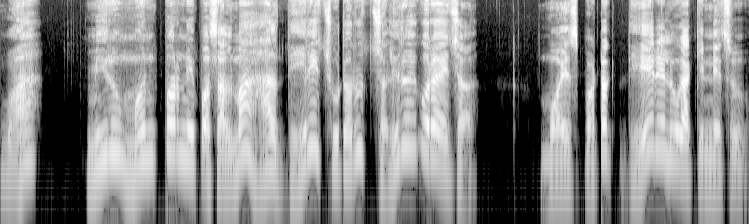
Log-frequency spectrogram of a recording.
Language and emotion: Nepali, surprised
